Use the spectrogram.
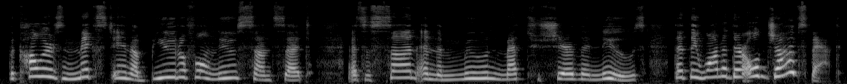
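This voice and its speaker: Female picture-book narrator, bright-pitched and very lively in intonation, expressive and theatrical. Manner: theatrical, drawn-out emphasis on key words. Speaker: children's storyteller, host.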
